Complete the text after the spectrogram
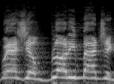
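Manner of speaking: very high, savage, all-out, full-on raging. Retelling a movie character shooting a man in an asylum: Gordon Ramsay impression. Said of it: "full on, like, Gordon Ramsay on his ass".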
